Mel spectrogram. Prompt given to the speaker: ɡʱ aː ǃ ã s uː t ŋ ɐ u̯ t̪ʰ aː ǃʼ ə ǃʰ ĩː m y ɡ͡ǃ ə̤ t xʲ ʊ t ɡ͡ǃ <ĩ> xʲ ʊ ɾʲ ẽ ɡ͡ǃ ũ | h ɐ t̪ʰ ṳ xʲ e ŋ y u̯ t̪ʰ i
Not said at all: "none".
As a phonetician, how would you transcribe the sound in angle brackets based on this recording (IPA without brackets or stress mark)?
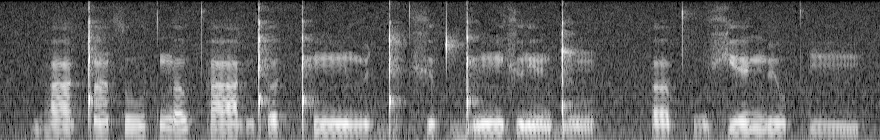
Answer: ĩː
